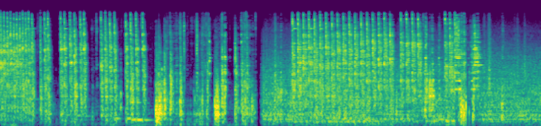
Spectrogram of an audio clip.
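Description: Thin steel canister sheet being bent and scraped by hand as it is peeled off a pressed, forge-welded billet clamped in a vise: metal-on-metal scraping and dense rapid clicking in several strokes, with a longer steady stretch past the middle.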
